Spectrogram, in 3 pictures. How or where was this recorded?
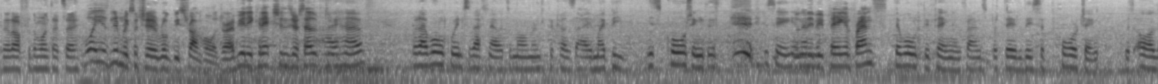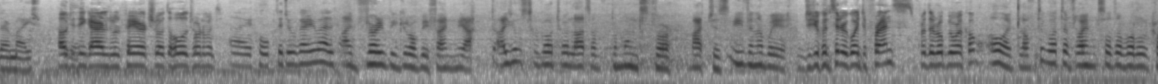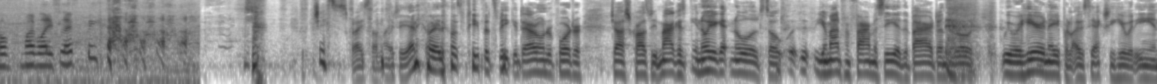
busy venue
